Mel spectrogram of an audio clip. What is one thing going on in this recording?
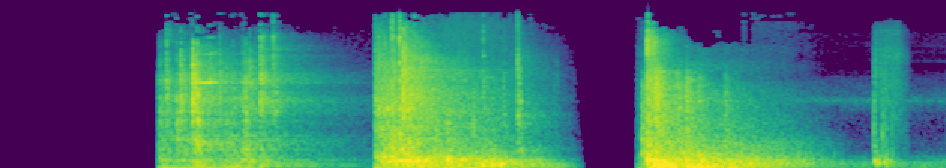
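A heavy door creaks open and thuds.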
